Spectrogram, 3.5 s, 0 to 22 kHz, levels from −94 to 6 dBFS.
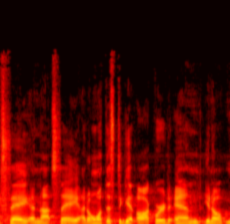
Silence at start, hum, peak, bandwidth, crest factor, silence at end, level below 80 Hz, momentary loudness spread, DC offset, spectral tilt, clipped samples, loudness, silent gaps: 0 s; none; -16 dBFS; 17 kHz; 16 dB; 0 s; -78 dBFS; 3 LU; under 0.1%; -4.5 dB/octave; under 0.1%; -31 LUFS; none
